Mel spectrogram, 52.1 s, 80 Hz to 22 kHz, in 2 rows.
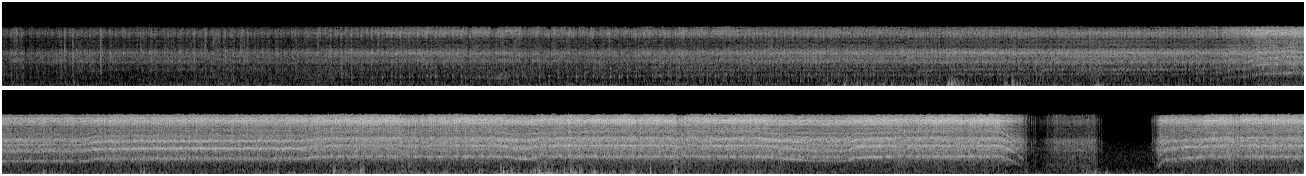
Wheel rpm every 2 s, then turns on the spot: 40, 40, 40, 50, 60, 60, 60, 70, 60, 70, 70, 70, 120, 170, 200, 200, 230, 230, 230, 230, 230, 210, 220, 40, 80, 230.
46-48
